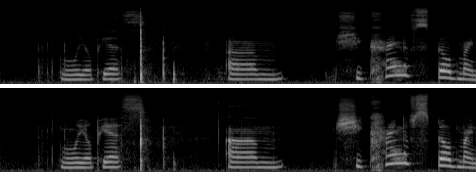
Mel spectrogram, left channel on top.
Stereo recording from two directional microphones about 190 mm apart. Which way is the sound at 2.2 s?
10° right (ahead or behind).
